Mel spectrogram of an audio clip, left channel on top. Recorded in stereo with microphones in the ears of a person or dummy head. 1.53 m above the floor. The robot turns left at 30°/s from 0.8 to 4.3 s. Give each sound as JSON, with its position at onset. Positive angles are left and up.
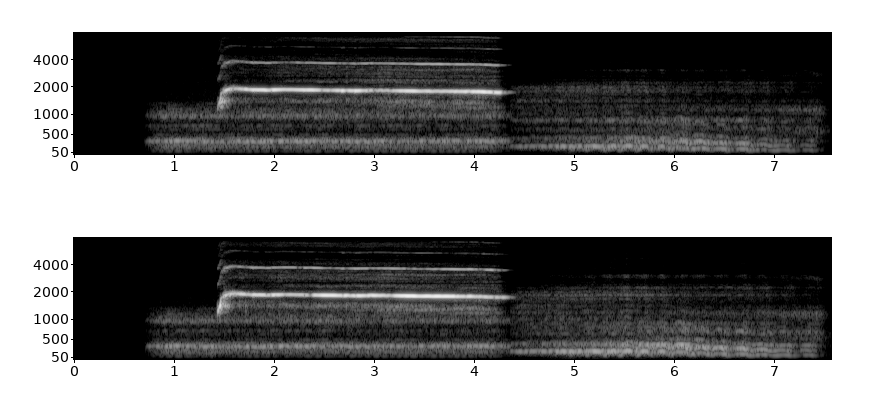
{"t": 1.4, "sound": "a scream", "azimuth_deg": -150, "distance_m": 1.1}
{"t": 4.4, "sound": "laughter", "side_deg": -5, "distance_m": 1.8}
